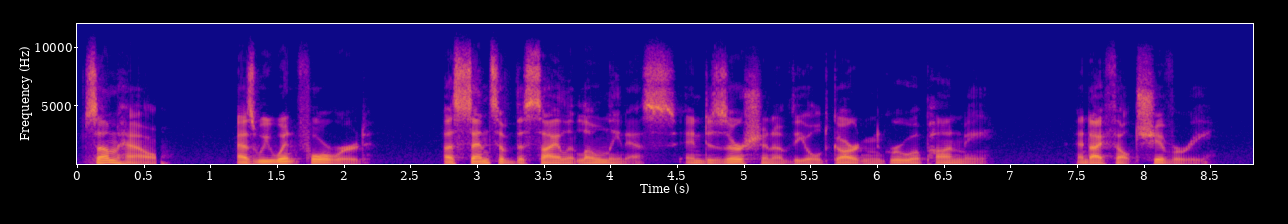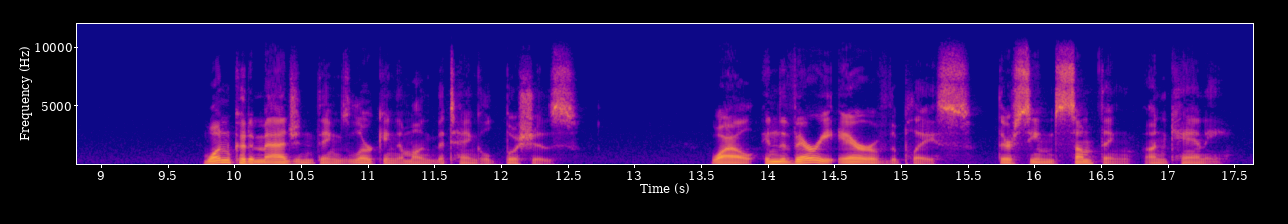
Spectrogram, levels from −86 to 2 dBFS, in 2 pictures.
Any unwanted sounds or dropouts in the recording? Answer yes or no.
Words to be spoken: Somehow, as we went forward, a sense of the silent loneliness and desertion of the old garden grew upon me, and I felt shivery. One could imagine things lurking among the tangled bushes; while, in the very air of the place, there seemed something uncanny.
yes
